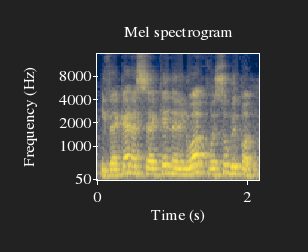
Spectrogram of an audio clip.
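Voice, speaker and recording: A man's voice: high voice, warm tone, a little hiss or hum. Egyptian man teaching recitation, echoey room. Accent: Egyptian Arabic. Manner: drawn-out slow repeating of example words, quizzing questions. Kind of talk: tajweed lesson.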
